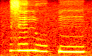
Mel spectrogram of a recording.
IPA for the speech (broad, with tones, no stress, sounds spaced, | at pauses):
z ɛ˦ n oː˧ k͡p ũ˧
